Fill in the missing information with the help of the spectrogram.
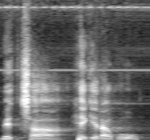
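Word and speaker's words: מְצַחֵק: 여기서 놀리다라고 번역된 히브리어는 메차핵이라고 발음을 하는데 이삭의 이름은 이츠학이라고 말을 합니다. 뿌리가 같은 단어에서 나왔습니다.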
